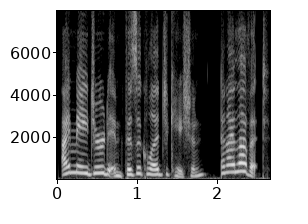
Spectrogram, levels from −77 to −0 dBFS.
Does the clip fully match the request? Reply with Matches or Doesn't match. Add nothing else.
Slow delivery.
Doesn't match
